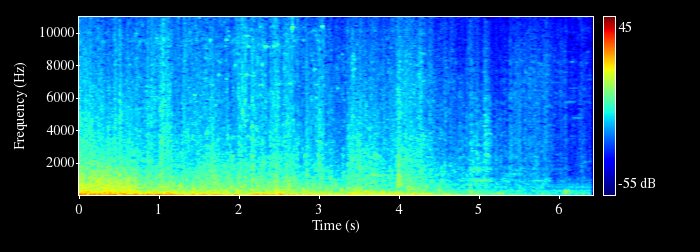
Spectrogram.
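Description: Van explosion: a loud blast already under way that dies away slowly into a deep rumble over several seconds, with a few sharp crackles near the end.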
